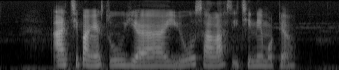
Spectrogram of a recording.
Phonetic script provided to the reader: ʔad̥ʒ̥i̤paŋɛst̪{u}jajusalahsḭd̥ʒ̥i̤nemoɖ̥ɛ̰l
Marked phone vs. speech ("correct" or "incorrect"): correct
